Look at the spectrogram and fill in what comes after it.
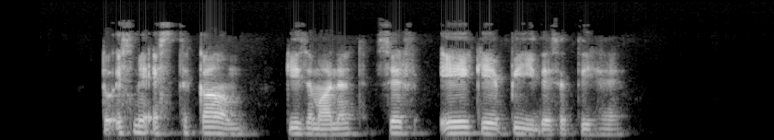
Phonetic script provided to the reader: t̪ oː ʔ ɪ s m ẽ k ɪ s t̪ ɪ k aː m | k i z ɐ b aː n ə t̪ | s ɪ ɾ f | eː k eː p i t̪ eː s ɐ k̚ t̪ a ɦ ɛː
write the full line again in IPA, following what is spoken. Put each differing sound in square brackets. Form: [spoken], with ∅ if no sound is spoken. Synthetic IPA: t̪ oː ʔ ɪ s m ẽ [ʔ] ɪ s t̪ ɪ k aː m | k i z ɐ [m] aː n ə t̪ | s ɪ ɾ f | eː k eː p i [d̪] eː s ɐ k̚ t̪ [i] ɦ ɛː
